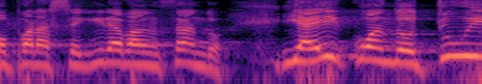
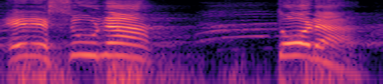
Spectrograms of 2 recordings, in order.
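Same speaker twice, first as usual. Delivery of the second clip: a loud, higher playful shout to the congregation; playful call-out; 6 semitones higher, 6 dB louder, slower than usual. Pretend. Preacher leading the men to call out to the women, loud and playful. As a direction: bellow it out like a joke cheer. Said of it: "díganle a las mujeres".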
